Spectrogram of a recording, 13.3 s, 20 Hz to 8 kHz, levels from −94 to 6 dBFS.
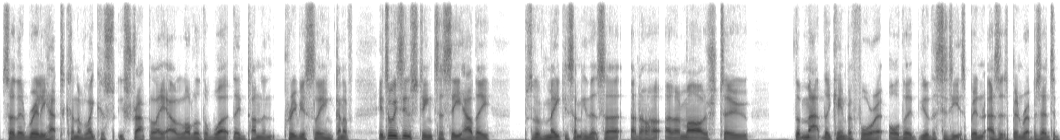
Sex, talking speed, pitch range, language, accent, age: male, 260 wpm, 85-100 Hz, English, British, 30-49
